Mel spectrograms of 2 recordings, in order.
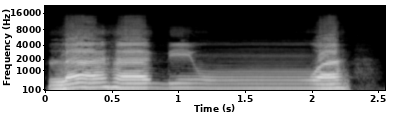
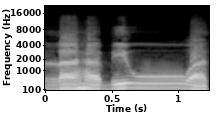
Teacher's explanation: dimasukkan ke huruf wau dan ditahan karena disertai dengan gunah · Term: idgham bighunah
